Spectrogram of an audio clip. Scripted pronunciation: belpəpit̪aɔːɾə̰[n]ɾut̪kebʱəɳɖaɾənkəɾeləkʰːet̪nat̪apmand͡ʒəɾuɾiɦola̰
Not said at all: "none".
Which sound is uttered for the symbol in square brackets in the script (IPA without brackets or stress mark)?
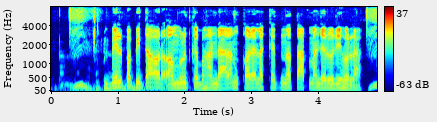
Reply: m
